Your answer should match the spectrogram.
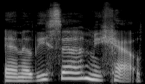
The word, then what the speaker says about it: Anneliese Michel: going to tell you about the exorcism of annalisa Michel did I pronounce that right you know it's pretty much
